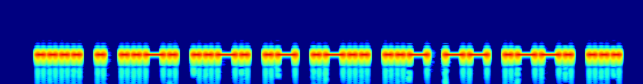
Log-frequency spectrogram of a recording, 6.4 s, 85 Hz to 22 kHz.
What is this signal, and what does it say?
Morse code, heard as a keyed tone, about 20 wpm, 600 Hz. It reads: HEFFALUMPS
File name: cw-books / winnie-the-pooh / winnie-20wpm-page-0037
